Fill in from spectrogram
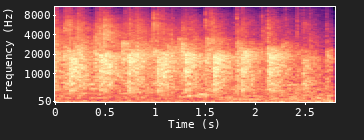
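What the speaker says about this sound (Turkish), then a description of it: "Alkışlarınızla." Applause at a short film festival award ceremony: a crowd claps steadily and densely in a hall, the sound staying even and full throughout with slight swells.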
